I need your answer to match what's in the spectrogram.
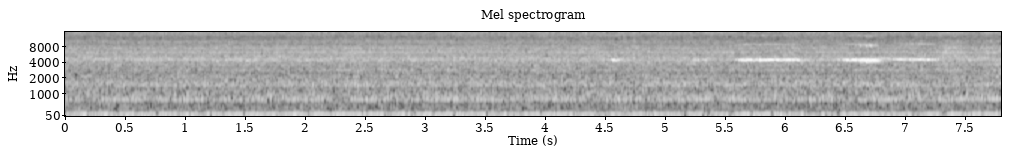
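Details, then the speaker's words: Small, very basic hobby lathe, gear drive running while machining a burner adapter for an oil lamp: steady, even hum with a faint high tone and no growl or clatter. Gears run quiet and don't sound cheap; normal gear drive under cut. "if the gears run quiet in this thing it's not noisy or grow or doesn't sound cheap sounds good but it's just very very basic"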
